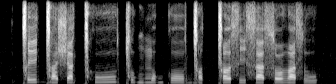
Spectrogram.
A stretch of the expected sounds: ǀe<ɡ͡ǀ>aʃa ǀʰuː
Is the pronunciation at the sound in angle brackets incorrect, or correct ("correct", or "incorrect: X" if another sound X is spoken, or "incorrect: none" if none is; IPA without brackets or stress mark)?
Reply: correct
